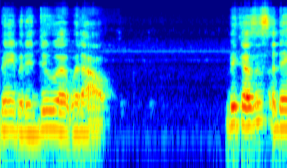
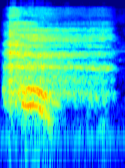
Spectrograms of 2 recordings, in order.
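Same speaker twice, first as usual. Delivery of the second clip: giggle; 13 semitones higher, 5 dB quieter than usual. Acted. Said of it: "I'm so crazy".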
